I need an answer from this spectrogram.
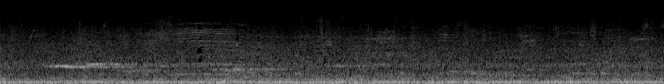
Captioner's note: none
